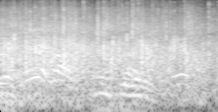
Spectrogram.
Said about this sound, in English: If you believe it, clap your hands and give God praise. That's a believer.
